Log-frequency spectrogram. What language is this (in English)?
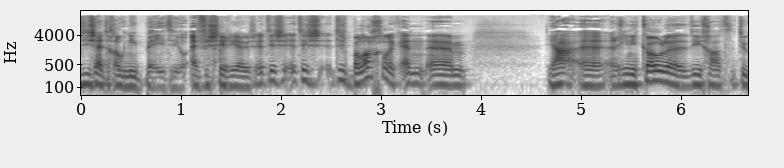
Dutch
